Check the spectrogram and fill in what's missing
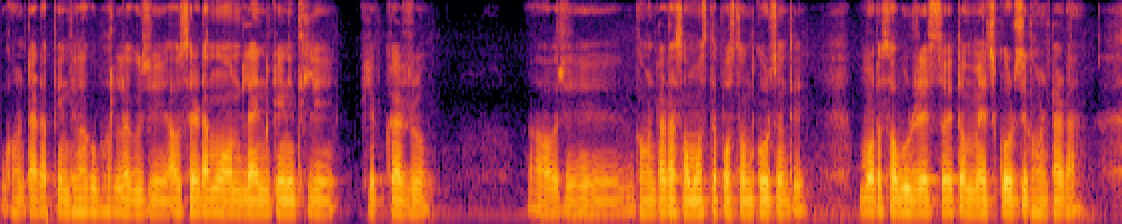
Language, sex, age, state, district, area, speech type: Odia, male, 30-45, Odisha, Kandhamal, rural, spontaneous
